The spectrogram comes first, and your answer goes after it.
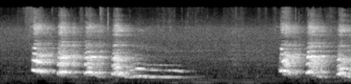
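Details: Kenneled six-year-old shelter dog barking at a visitor: a run of loud, rough barks trailing into a drawn-out, falling whine-like tone, then silence and three more sharp barks.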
